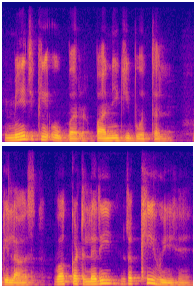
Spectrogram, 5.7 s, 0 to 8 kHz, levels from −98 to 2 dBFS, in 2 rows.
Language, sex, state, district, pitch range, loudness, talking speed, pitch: Hindi, male, Uttar Pradesh, Lucknow, 115-150 Hz, -17 LUFS, 125 wpm, 125 Hz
